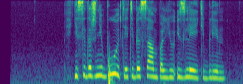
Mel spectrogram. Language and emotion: Russian, neutral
